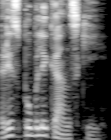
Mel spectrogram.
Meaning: republican
- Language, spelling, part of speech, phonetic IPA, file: Russian, республиканский, adjective, [rʲɪspʊblʲɪˈkanskʲɪj], Ru-республиканский.ogg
